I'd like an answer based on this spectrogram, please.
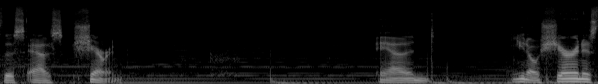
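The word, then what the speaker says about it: Charon: But the more I research this, I've actually seen this this name pronounced like three different ways. I've seen Sharon, Sharon, and Karen.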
